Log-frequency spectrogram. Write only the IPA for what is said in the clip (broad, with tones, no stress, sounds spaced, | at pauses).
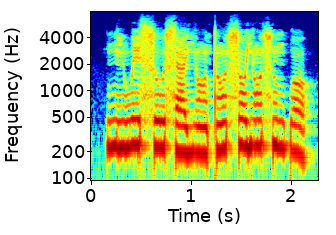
n ĩ˧ w e˦ s o˦ s a˧ j ɔ̃˨ t ɔ̃˨˦ s ɔ˦ j ɔ̃˦ s ũ˦ ɡ͡b ɔ˦˨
